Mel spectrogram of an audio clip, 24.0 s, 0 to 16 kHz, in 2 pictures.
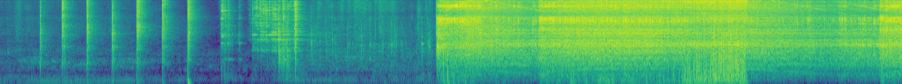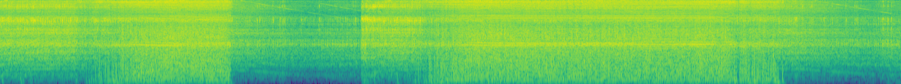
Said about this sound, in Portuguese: vai passar uma broca de 5 mm pra abrir rosca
